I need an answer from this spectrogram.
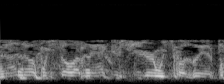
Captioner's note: sirens blaring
